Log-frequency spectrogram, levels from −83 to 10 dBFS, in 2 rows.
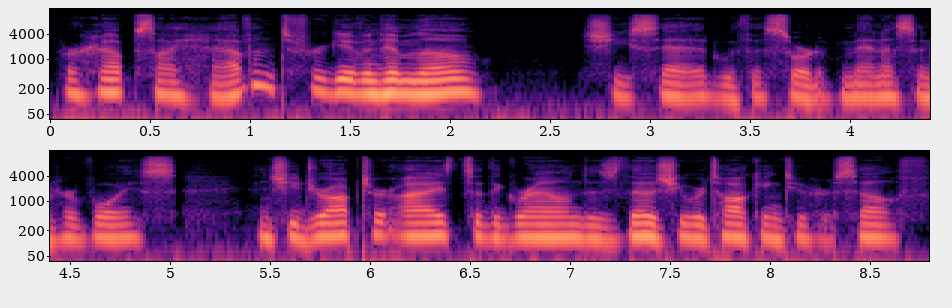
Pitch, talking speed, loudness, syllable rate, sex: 145 Hz, 210 wpm, -18 LUFS, 5.3 syllables/s, male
